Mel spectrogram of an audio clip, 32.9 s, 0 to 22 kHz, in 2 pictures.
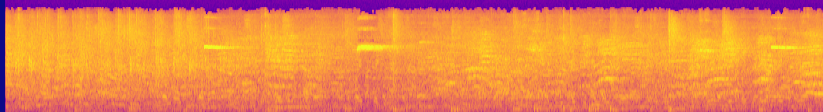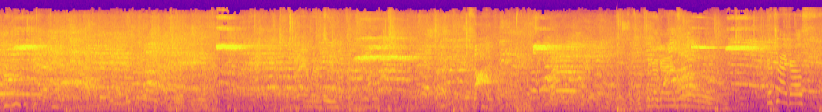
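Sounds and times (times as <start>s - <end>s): chatter and calls: 0.2s - 32.9s.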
